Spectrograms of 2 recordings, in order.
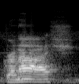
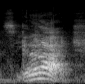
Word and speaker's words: Grenache: 40%, I'm sorry, 60% Grenache and 40% Elegante.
